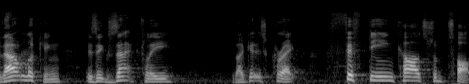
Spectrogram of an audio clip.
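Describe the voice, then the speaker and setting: A man with an English accent, fairly high pitch, very wide pitch swings and a moderate pace. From England. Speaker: magician. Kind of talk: live magic performance.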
